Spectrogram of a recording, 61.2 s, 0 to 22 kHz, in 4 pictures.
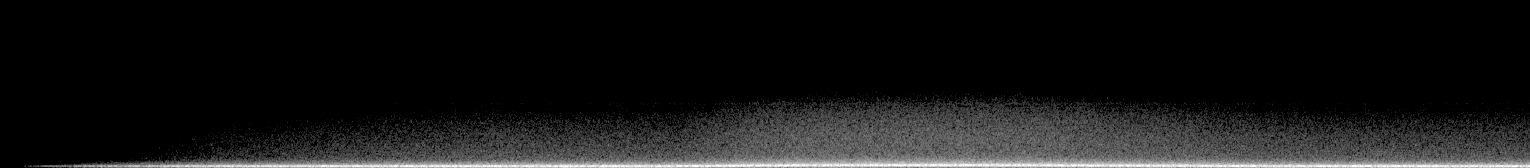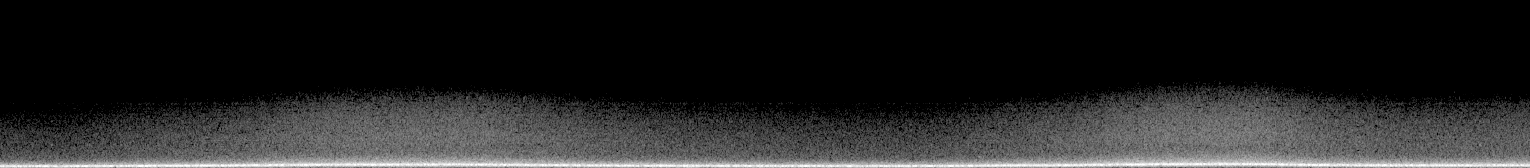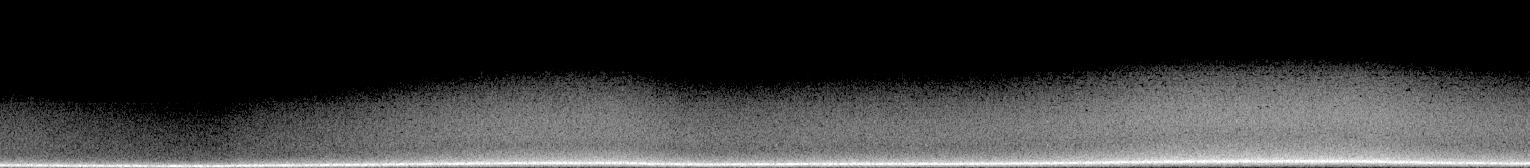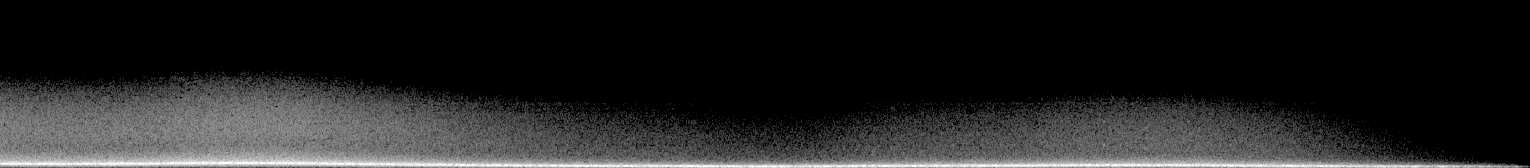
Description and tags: High wind01
Wind sound varying in strength. Made on a Waldorf Q rack.
atmosphere, gale, hurricane, storm, synthesizer, synthetic, waldorf, weather, wind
